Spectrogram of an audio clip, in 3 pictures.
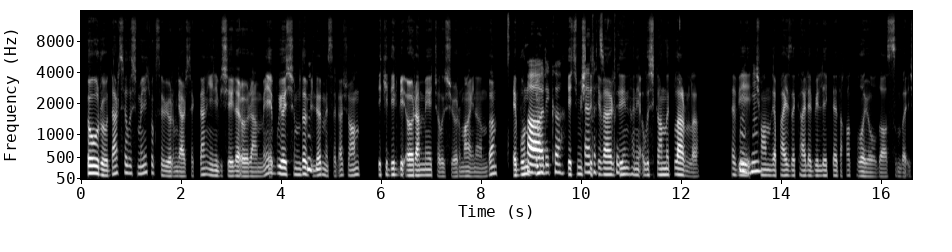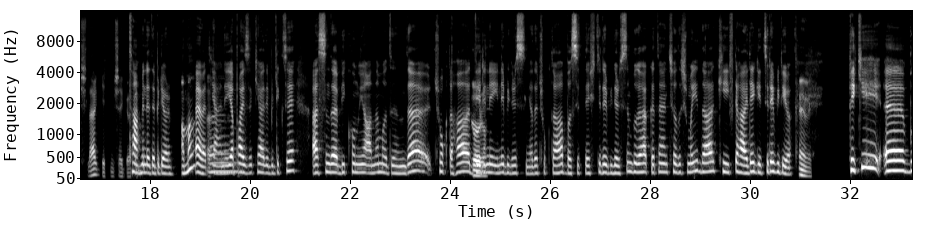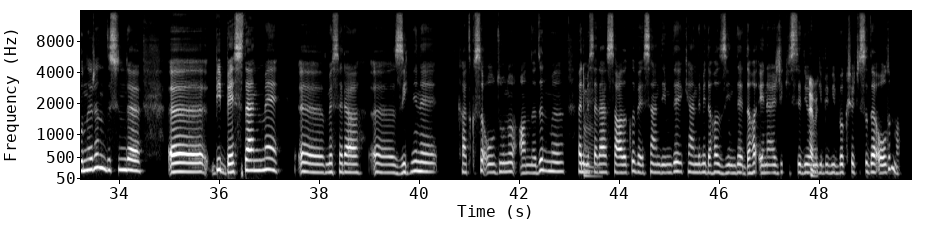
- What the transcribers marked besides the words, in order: tapping
- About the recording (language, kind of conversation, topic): Turkish, podcast, Sınav kaygısıyla başa çıkmak için genelde ne yaparsın?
